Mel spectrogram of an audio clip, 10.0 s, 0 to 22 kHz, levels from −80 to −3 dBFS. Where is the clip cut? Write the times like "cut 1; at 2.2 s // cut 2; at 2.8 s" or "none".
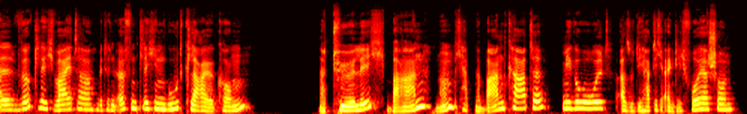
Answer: none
